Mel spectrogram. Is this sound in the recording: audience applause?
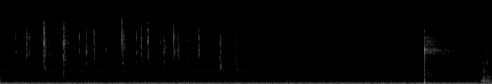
no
